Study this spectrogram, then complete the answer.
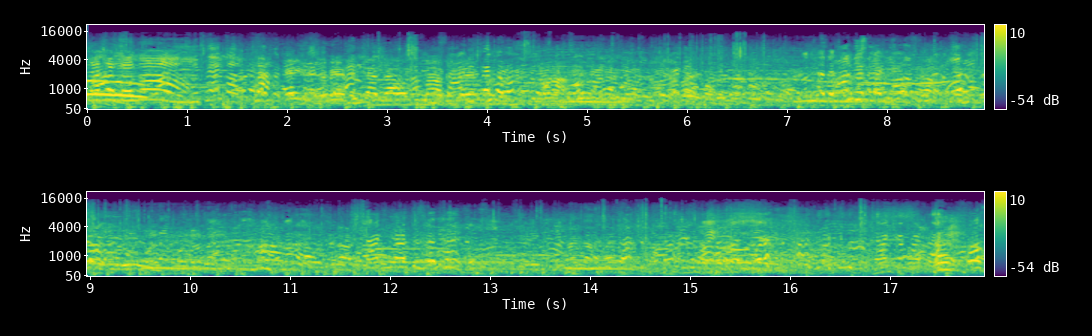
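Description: A large crowd of children and adults chatter and call out all around, outdoors.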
